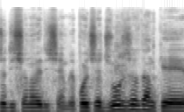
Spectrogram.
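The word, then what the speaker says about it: Đurđevdan: Com'è la pronuncia? Giurgeptan.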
